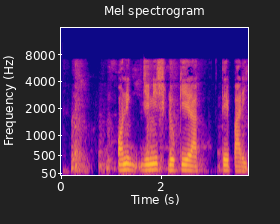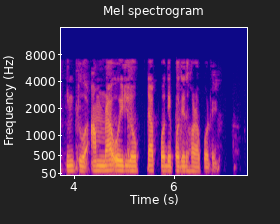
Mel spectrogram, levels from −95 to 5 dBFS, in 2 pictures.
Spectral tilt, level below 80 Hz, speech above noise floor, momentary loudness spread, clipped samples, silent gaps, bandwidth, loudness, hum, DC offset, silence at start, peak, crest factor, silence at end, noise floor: -5.5 dB/octave; -54 dBFS; 22 dB; 15 LU; under 0.1%; none; 7.4 kHz; -18 LUFS; none; under 0.1%; 0.2 s; -2 dBFS; 18 dB; 0.55 s; -39 dBFS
